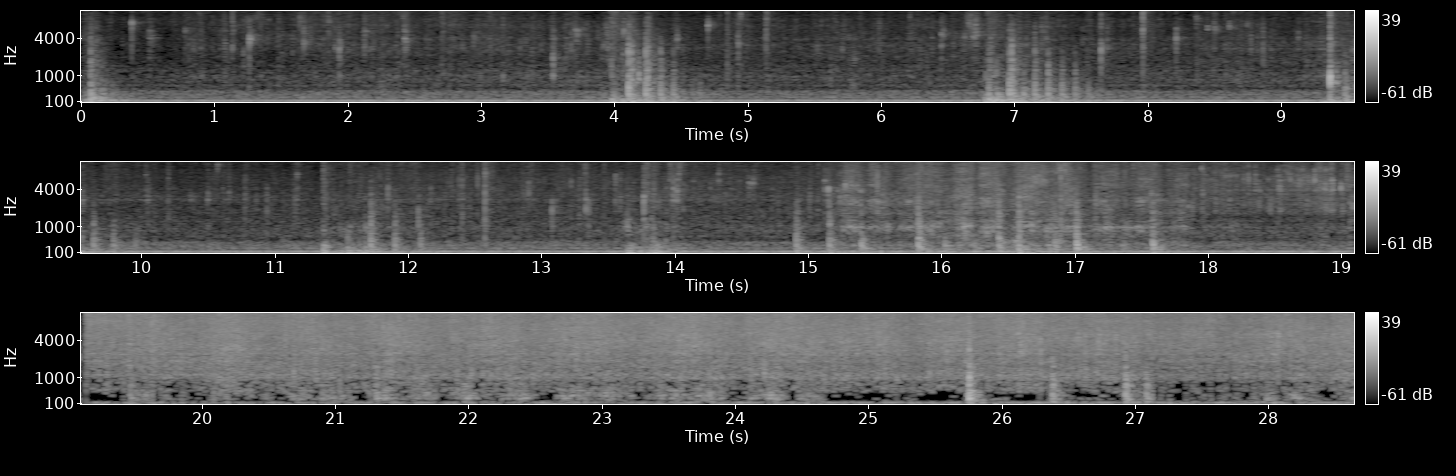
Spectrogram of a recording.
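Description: Stuffed zucchini frying in a little vegetable oil in a frying pan. The oil sizzles quietly at first, with a few short knocks. About two-thirds of the way in it changes to a loud, steady sizzle.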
